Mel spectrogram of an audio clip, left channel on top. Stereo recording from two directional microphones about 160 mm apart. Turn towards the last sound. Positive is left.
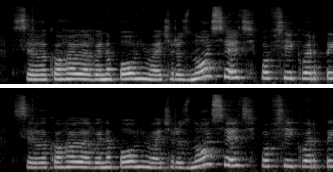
turn(degrees=25)  # may be behind; listen again after turning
